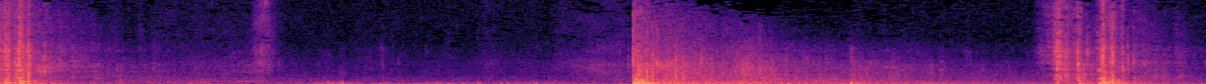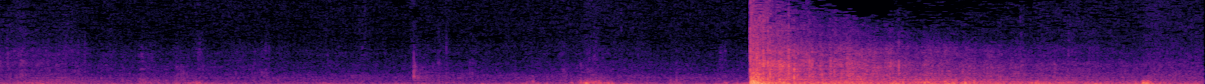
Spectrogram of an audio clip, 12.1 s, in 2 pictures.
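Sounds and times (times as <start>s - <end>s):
sharp firework bangs: 0.0s - 0.8s, 3.1s - 6.3s, 9.8s - 12.0s.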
